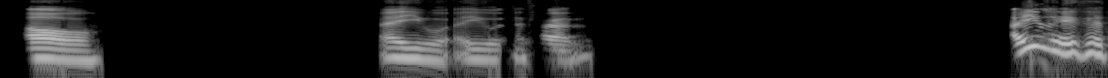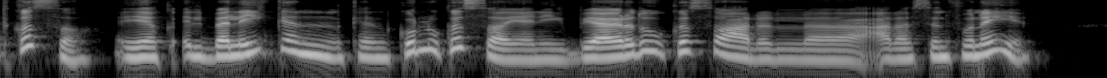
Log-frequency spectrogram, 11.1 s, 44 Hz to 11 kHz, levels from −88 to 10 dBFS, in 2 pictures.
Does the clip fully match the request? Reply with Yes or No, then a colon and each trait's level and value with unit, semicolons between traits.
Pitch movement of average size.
No: wide, 6.9 semitones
